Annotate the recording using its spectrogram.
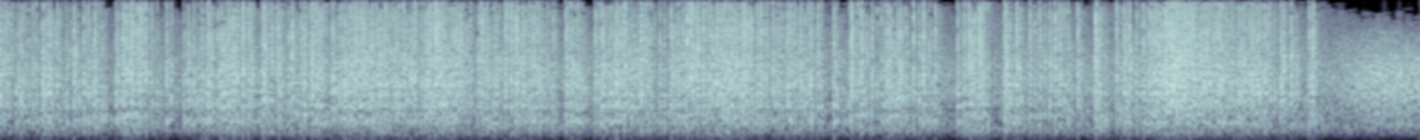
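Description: Fireworks boom loudly overhead.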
